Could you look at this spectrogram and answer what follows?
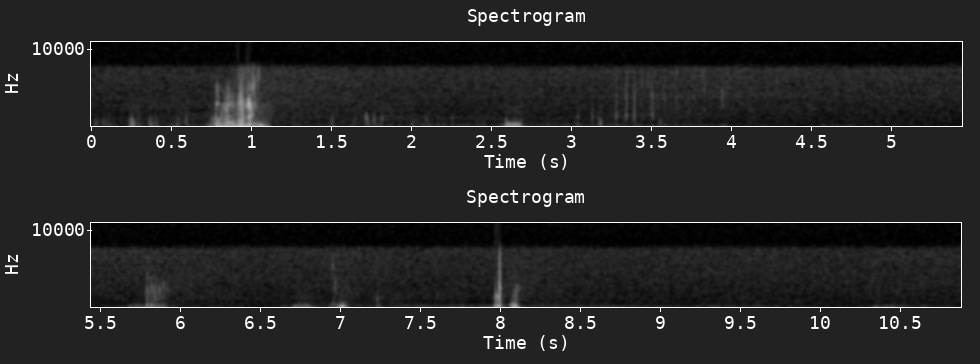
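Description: Low gurgling and rumbling bursts, one long and several short, in a quiet room; loud stomach growling from an empty stomach, a normal finding.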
